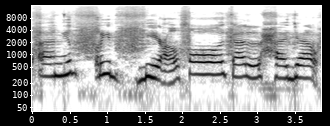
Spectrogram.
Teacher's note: dhod itu punya sifat rokhowah. Rokhowah itu mengalir, jadi pastikan jangan eh nid rib, jangan putus.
